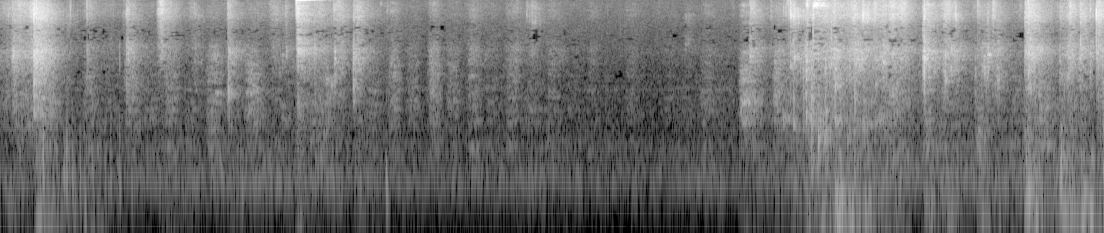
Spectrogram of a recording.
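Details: Great Pyrenees on a couch in a playful duel: faint soft ticking breaths at first, then louder rapid breathy panting fills the last few seconds, mixed with rustling movement.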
